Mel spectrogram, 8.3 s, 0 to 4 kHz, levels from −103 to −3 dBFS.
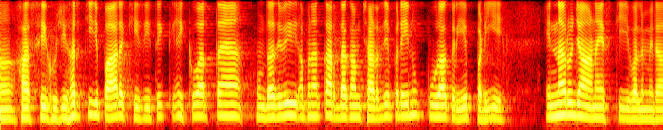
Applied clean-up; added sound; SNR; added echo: none; none; none; none.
